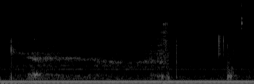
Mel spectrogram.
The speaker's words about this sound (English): It's probably when somebody walks by and you're listening to this. They're like, what are you listening to? I'm just listening to somebody drinking coffee.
